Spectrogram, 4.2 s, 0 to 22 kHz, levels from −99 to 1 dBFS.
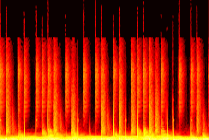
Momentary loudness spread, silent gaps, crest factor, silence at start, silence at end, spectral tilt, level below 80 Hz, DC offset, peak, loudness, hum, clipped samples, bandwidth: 2 LU; none; 12 dB; 0 s; 0 s; -7 dB/octave; -20 dBFS; under 0.1%; -2 dBFS; -16 LUFS; none; under 0.1%; 15 kHz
